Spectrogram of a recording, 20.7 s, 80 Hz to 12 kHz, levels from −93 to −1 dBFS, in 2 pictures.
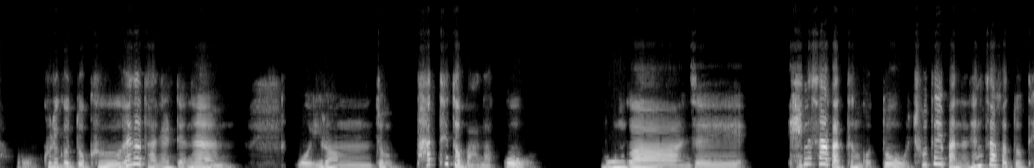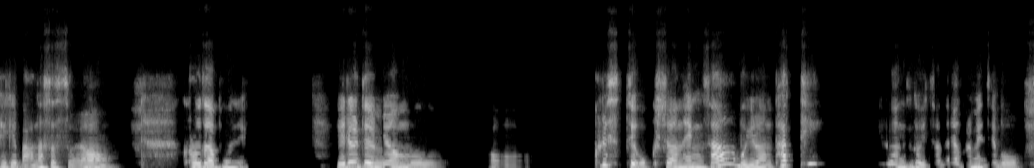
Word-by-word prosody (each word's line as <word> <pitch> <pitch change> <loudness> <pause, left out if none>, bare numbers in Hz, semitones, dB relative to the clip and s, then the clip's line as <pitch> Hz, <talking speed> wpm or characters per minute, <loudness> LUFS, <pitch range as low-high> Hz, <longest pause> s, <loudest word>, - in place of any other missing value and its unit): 어 - - -15
그리고 255 0 -2
또 210 -3 -2
그 200 +3 +1
회사 400 +6 +5
다닐 185 - -4
때는 185 -4 -1 0.6
뭐 170 0 -1
이런 170 -3 -3
좀 190 +2 -6
파티도 420 +3 +1
많았고 160 +2 -2 0.6
뭔가 185 -2 +3
인제 160 -1 -5 0.4
행사 410 0 +7
같은 200 - +3
것도 190 -2 -2
초대받는 375 - 0
행사가 320 -1 +2
또 185 -8 -6
되게 180 0 -4
많았었어요. 180 -2 -2 0.6
그러다 230 0 +3
보니 190 -1 -3 0.9
예를 245 +6 +3
들면 220 -5 +3
뭐 160 -1 -6 0.5
어 160 -1 -16 0.7
크리스티 365 +6 0
옥션 235 - -1
행사 235 - +3
뭐 195 - +2
이런 185 -1 +1
파티 345 +7 -1 0.8
이런 205 -1 -2
거 180 - 0
있잖아요. 160 +11 -9
그러면 195 0 +1
이제 - - -13
뭐 80 0 -6
190 Hz, 245 characters per minute, -25 LUFS, 170-235 Hz, 0.9 s, 행사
